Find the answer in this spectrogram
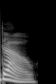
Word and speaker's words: Dao: The Dao, pronounced Dao as an owl, De Jing meaning roughly the book of the way and its virtue, opens with a taxonomy of response.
